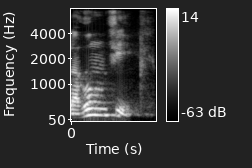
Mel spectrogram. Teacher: banyak yang mim ketemu fa nggak mingkem, mesti harus mingkem dulu.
